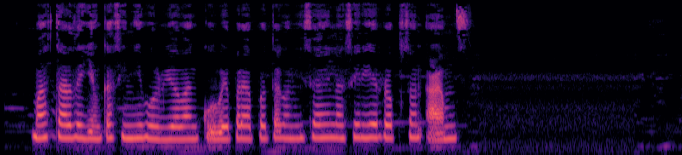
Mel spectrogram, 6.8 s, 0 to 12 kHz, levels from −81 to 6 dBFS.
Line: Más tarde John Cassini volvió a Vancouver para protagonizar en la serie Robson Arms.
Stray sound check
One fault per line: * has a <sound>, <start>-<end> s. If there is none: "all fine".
all fine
